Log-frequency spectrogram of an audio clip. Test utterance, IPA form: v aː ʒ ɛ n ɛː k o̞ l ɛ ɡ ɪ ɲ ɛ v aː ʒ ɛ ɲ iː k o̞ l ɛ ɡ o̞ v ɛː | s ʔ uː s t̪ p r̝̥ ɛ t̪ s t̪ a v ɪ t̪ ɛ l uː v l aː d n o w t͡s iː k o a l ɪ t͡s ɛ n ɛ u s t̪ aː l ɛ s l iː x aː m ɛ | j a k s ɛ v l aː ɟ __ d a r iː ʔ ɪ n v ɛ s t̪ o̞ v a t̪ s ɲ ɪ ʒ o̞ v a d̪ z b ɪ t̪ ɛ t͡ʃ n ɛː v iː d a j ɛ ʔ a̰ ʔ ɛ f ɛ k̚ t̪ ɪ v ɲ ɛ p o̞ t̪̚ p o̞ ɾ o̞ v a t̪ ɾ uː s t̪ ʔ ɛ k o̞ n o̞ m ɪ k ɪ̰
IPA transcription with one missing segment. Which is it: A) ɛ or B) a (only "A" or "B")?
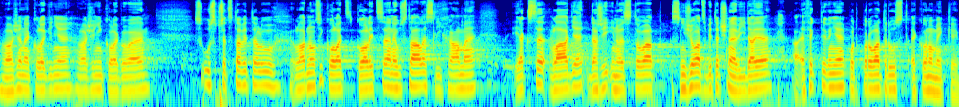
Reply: A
